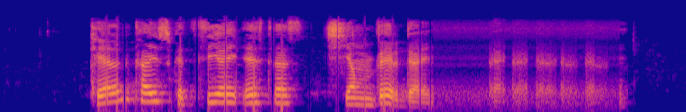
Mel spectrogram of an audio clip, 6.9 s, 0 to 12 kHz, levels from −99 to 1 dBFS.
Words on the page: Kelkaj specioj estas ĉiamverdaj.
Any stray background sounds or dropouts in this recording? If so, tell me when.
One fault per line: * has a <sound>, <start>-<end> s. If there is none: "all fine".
* has a laugh, 4.9-6.1 s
